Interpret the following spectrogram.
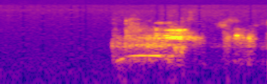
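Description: Near silence, broken about halfway through by a brief, faint, voice-like call.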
